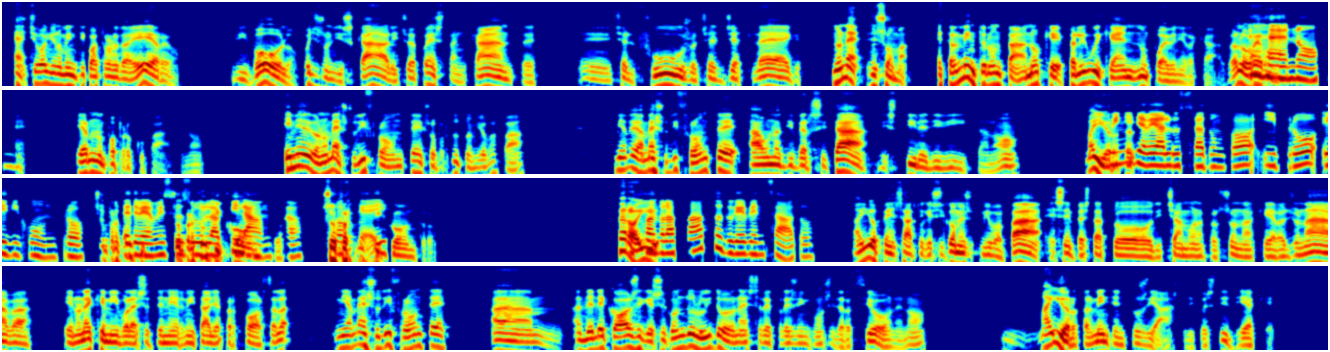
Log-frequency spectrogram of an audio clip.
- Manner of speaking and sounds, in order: in English: "weekend"; chuckle; tapping; "aveva" said as "avea"; laughing while speaking: "Soprattutto i contro"
- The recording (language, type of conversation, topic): Italian, podcast, Raccontami di una sfida importante che hai dovuto superare nella vita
